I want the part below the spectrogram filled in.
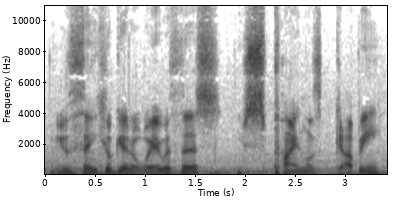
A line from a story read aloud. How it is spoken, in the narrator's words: Travis chuckles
